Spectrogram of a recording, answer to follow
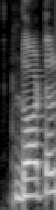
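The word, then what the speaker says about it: daughter: डॉटर में क्या है, GH से पहले यू आ रहा है, तब हम डॉटर पढ़ रहे हैं। GH का आपको प्रोनाउंसिएशन बिल्कुल भी नहीं सुनाई दे रहा होगा, डॉटर।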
